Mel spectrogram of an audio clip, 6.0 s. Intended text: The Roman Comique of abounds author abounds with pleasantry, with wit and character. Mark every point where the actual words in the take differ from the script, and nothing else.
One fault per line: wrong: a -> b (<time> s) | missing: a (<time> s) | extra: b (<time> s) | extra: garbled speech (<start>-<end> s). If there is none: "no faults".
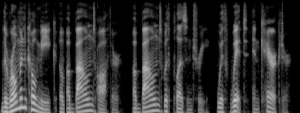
no faults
